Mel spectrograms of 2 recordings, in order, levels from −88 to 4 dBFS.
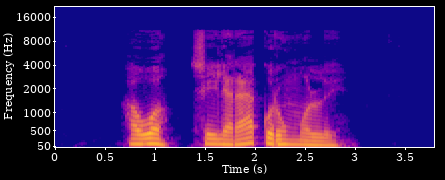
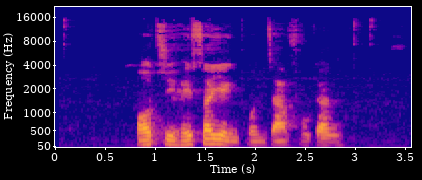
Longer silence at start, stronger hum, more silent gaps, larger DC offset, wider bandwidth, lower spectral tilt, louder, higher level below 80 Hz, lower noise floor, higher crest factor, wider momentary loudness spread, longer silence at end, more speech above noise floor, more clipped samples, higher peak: about the same, 0.75 s vs 0.8 s; neither; neither; neither; second, 11 kHz vs 16 kHz; first, -8.5 dB/octave vs -4.5 dB/octave; about the same, -18 LUFS vs -20 LUFS; first, -44 dBFS vs -64 dBFS; first, -80 dBFS vs -70 dBFS; about the same, 18 dB vs 18 dB; about the same, 11 LU vs 11 LU; first, 1 s vs 0.75 s; first, 64 dB vs 50 dB; neither; about the same, -2 dBFS vs -2 dBFS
